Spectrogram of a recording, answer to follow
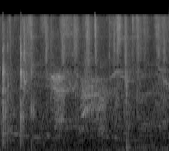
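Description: A few sharp thuds of a soccer ball being kicked and bouncing on a hard tennis court, with players calling out in between.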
